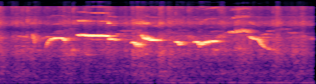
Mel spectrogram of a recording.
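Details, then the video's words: Oriental magpie-robin (kacer) singing to provoke another bird into agitation: a string of clear whistled notes, some rising and some falling slurs, delivered in short bursts over faint hum. "mancing suara kacer biar emosi.."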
